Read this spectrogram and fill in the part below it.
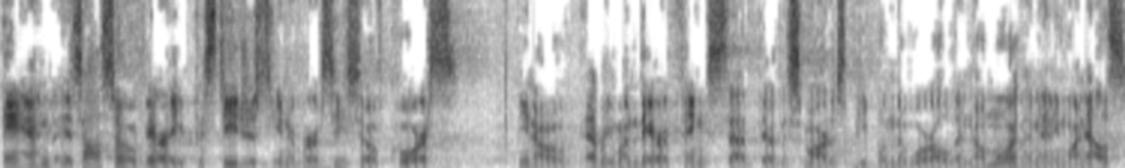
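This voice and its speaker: This man talks at a very fast pace in a New York accent, his pitch very deep and low. His tone is bright and sharp, and his intonation stays fairly even. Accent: New York area American. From New York area, US. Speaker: convert giving testimony. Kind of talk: testimony talk to an audience. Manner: many fillers and hesitations.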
